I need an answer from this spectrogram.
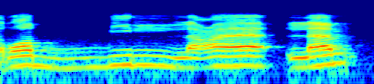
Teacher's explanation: Ra tafkhim, ra tebal, dan ba bertasydid.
